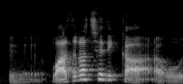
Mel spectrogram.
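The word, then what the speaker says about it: Vajracchedikā: 근데 우선 이 금강이라는 단어 자체가 실제로는 이 수트라가 와즈라 체디카라고 읽혀요. 이게 와즈라는 거 이제 바즈라라는 개념인 건데, 이게 벼락인 거죠.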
